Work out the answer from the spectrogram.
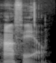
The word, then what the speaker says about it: Rafael: So Rafael, first, everyone that calls him Rafael, because he is American. Yeah. And so that R is, that's an R. That's a normal R. It's not the H, you know, as they pronounce it in Portuguese.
